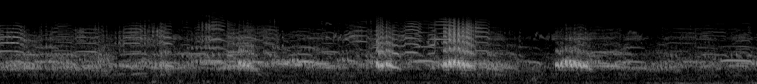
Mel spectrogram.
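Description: A dense chorus of cranes calling, loud overlapping bugling and trumpeting cries that continue without pause, with a few louder bursts standing out near the end.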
